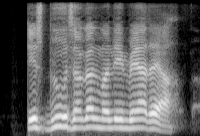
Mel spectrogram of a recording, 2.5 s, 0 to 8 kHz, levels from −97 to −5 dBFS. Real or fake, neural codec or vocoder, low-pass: fake; codec, 16 kHz, 0.5 kbps, FunCodec, trained on Chinese and English, 25 frames a second; 7.2 kHz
